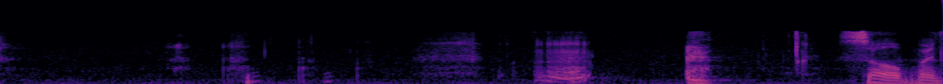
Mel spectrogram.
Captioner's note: Eckhart chuckles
